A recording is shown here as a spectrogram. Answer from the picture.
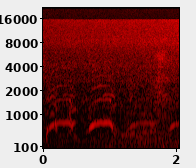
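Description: Near silence, with faint repeated echoes of an amplified man's voice from a PA system, one every half second or so, dying away.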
